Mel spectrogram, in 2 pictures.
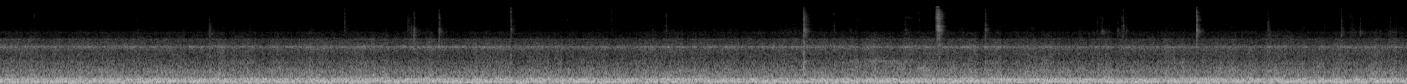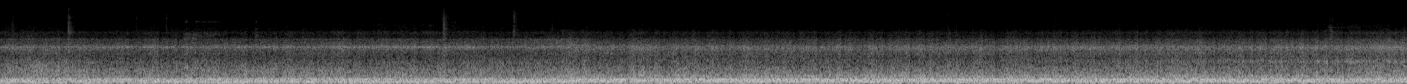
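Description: Hokuriku Shinkansen train at speed, heard inside the passenger cabin: steady running noise, mostly low, with a thin steady whine above it and a few faint ticks.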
